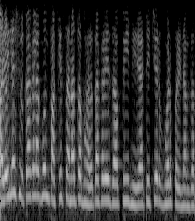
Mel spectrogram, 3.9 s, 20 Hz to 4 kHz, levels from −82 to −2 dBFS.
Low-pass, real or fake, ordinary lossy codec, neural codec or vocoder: 3.6 kHz; real; Opus, 16 kbps; none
